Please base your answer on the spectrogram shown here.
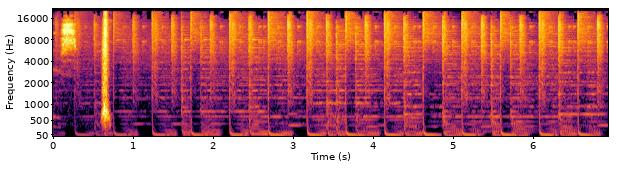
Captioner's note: upbeat music; slide whooshing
